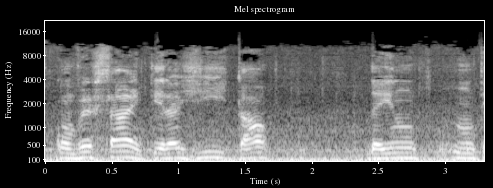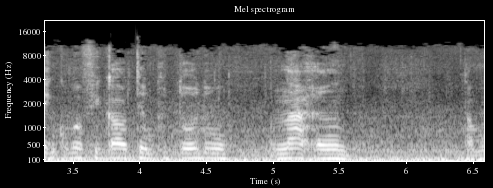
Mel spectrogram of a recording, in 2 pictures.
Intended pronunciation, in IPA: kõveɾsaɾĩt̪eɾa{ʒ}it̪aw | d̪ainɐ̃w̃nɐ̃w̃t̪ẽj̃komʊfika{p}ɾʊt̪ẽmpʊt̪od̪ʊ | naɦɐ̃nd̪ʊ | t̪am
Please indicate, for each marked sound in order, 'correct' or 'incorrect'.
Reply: correct, incorrect: none

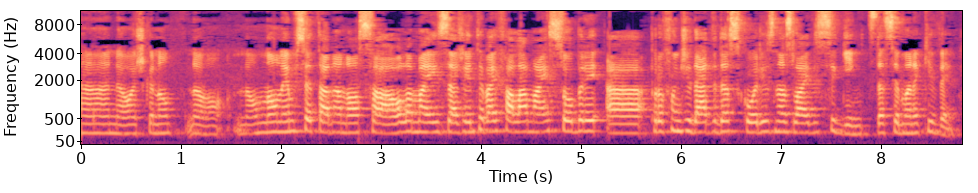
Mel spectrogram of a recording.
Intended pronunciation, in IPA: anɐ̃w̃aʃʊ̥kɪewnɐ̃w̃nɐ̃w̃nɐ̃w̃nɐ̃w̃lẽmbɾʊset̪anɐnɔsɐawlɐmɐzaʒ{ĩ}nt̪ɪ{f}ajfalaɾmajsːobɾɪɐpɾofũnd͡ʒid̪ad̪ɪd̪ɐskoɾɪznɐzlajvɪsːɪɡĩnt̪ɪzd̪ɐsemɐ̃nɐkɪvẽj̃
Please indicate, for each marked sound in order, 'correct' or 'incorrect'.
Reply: incorrect: ẽ, incorrect: v

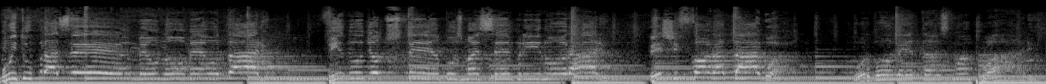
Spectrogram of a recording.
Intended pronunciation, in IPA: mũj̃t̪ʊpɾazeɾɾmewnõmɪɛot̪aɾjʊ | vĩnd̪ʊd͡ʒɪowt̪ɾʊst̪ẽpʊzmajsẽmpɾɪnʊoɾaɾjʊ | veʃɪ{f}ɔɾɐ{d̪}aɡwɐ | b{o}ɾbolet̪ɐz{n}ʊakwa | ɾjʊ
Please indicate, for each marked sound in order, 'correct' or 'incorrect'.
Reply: correct, correct, correct, correct

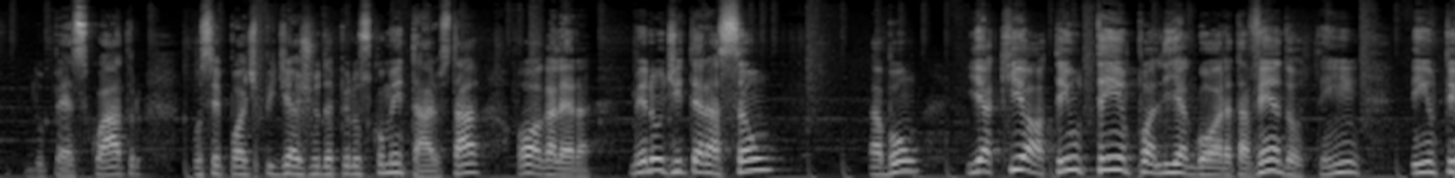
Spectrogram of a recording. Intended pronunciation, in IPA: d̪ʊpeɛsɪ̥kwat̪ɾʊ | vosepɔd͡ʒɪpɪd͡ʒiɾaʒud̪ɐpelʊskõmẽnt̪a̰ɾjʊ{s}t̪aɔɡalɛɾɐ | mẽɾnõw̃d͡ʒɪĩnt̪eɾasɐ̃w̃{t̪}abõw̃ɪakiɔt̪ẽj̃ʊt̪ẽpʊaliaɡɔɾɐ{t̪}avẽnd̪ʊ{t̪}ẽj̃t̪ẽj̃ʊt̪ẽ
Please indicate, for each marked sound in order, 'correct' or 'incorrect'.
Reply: correct, correct, correct, correct

